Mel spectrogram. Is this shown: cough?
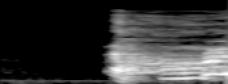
yes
